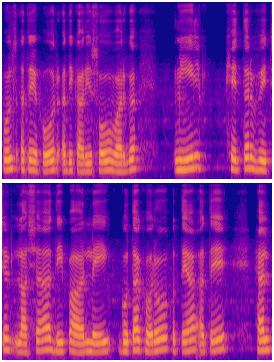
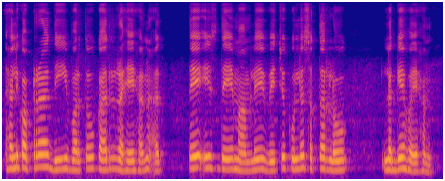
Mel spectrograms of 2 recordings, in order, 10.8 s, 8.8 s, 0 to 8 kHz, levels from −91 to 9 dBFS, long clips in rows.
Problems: background sounds at intervals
